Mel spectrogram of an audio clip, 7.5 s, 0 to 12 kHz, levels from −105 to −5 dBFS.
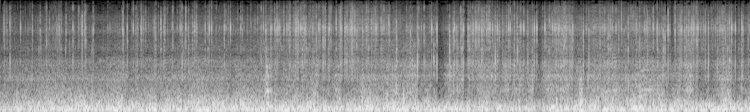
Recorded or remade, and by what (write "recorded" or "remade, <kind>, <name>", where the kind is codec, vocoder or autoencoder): recorded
